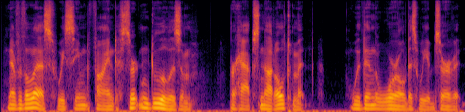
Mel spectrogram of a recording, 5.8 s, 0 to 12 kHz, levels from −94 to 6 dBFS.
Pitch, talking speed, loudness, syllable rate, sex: 105 Hz, 185 wpm, -18 LUFS, 6.6 syllables/s, male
